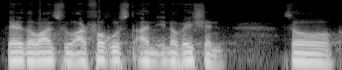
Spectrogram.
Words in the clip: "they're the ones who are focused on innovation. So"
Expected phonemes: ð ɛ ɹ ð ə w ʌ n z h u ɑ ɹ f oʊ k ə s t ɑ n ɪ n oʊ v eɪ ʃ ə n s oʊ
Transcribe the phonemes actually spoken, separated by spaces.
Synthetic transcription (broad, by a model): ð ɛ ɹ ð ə w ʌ n s h u ɑ ɹ f oʊ k ə s t ɑ n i n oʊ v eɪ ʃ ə n s oʊ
